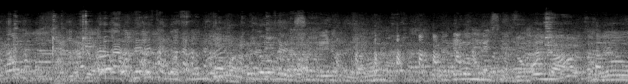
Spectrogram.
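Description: Several people talking over one another in lively, indistinct conversation, with voices overlapping throughout.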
